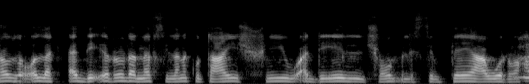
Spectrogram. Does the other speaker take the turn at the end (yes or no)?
yes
